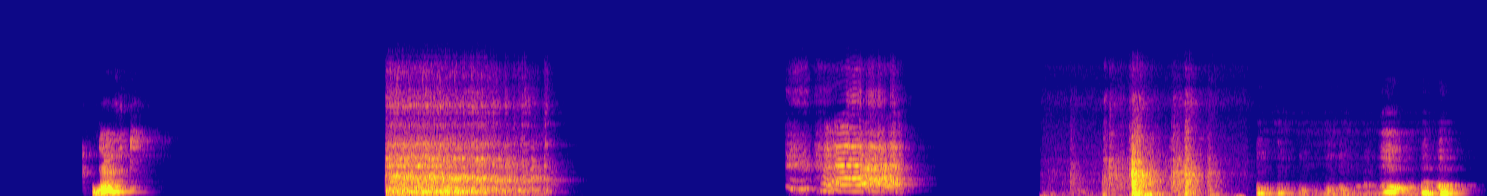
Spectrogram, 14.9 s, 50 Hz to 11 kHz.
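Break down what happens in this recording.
0.92-1.32 s: someone says "Left."
3.84-5.48 s: the sound of an engine
7.84-9.02 s: someone gasps
10.39-12.47 s: a wooden window closes
12.55-14.51 s: laughter can be heard

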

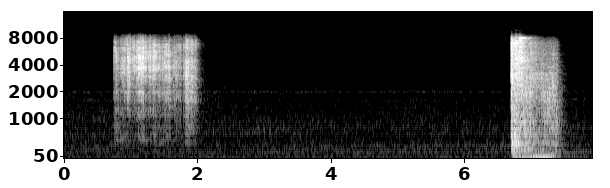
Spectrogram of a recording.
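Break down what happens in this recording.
0.73-2.01 s: the sound of tearing
6.69-7.41 s: gunfire can be heard

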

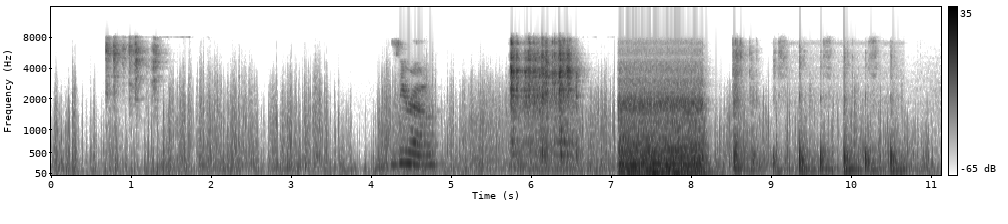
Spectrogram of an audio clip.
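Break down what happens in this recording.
0.68-1.36 s: cutlery is audible
4.25-4.79 s: someone says "zero"
5.71-6.59 s: a coin drops
7.08-8.16 s: wind can be heard
8.52-8.88 s: the sound of a door
8.99-10.67 s: there is writing

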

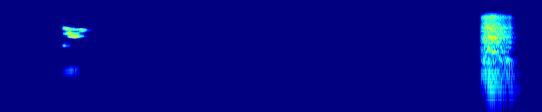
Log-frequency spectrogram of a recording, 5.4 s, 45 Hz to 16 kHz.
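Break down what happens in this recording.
0.62-0.88 s: a bird can be heard
4.8-5.12 s: the sound of a zipper

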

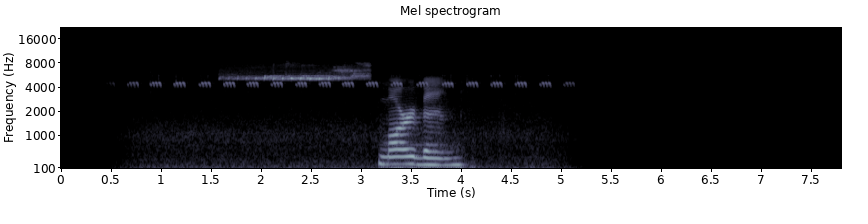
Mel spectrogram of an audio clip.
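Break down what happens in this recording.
0.39-5.33 s: the faint sound of a cricket, fading in and fading out
1.57-3.11 s: chirping is heard
3.18-4.02 s: someone says "Marvin"

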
